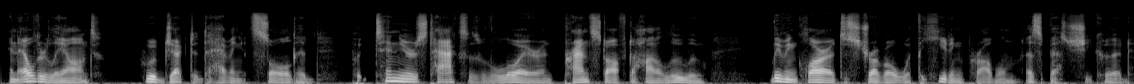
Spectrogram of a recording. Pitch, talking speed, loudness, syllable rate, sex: 90 Hz, 180 wpm, -22 LUFS, 5.2 syllables/s, male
